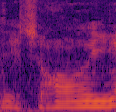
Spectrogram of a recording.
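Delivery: devil voice, low in pitch and soft. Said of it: "or the devil said".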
